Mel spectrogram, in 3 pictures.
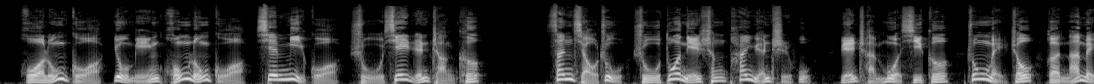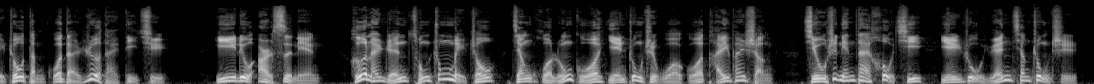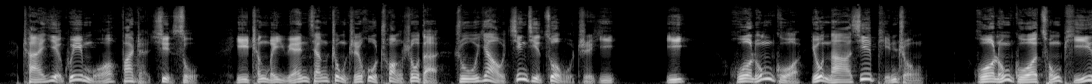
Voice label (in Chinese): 男, 农业解说 火龙果栽培技术配音; 元江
